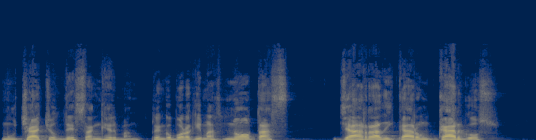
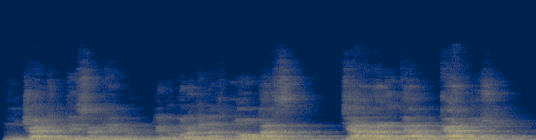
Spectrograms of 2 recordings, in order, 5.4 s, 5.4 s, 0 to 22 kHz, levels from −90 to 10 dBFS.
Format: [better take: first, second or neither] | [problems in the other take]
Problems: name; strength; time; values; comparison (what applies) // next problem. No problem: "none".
first | off-mic speech; far // room echo; strong; dies away in 1.3 s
